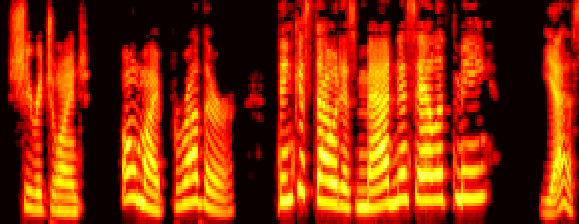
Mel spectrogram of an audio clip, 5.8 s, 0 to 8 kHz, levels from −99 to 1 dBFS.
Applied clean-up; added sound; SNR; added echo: none; none; none; none.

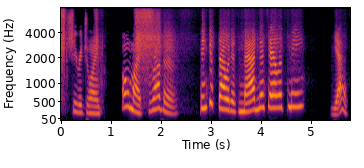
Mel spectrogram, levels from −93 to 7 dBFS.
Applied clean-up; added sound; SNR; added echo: neural mask model RNNoise.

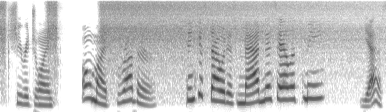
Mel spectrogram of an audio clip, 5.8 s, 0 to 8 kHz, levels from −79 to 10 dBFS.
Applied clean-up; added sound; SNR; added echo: none; Hiss; 9 dB; none.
